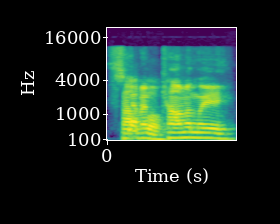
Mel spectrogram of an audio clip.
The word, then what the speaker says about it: Schepel: Say that, can I pronounce that correctly? It's Schepel. Schepel.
